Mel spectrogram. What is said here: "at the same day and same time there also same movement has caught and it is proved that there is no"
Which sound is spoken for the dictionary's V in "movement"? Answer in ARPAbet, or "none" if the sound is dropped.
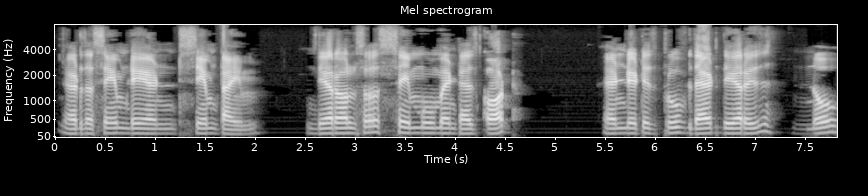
V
